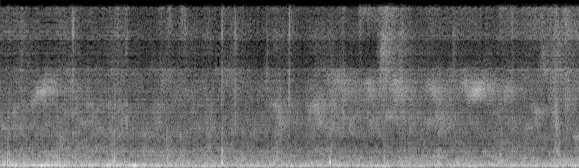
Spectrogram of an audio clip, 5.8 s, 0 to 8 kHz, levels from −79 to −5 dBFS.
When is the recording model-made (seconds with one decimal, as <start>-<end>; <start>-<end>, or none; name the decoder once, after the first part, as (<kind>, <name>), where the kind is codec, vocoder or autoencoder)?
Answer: 0.0-5.8 (vocoder, Vocos)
